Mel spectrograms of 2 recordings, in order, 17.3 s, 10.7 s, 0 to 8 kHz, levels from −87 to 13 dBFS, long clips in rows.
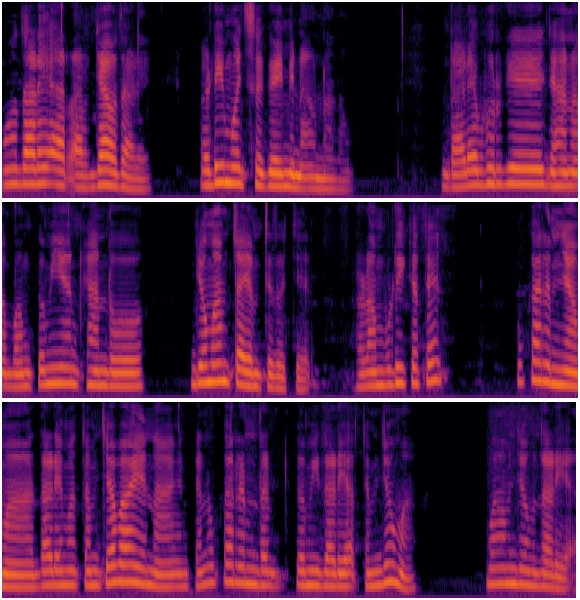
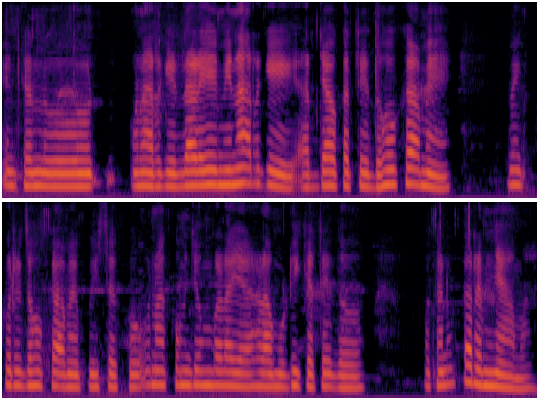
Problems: background conversations at intervals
